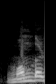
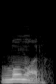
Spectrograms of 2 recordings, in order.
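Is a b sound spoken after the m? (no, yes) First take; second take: yes; no. First: A b sound is heard after the m. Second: No b sound is heard after the m. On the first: The speaker calls it wrong. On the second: The speaker calls it right.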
